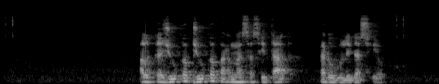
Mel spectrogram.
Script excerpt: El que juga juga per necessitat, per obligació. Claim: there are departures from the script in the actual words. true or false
false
